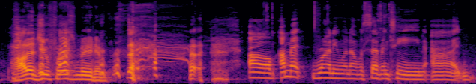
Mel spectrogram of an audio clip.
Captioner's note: laughter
